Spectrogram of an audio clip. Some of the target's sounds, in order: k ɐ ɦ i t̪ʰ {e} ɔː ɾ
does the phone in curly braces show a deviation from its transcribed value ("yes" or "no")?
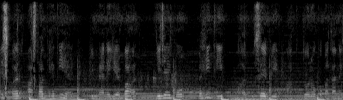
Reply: yes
